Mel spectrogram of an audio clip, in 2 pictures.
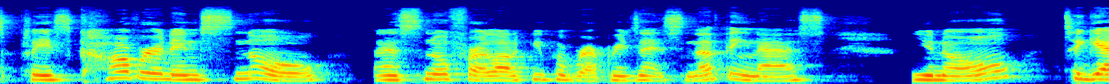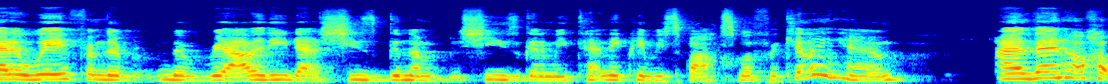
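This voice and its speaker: A woman from Barbados, hosting a casual podcast chat and talking in an animated, rambling way full of fillers and restarts. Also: mid-range voice. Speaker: podcast host. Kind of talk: casual chat about a TV drama.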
